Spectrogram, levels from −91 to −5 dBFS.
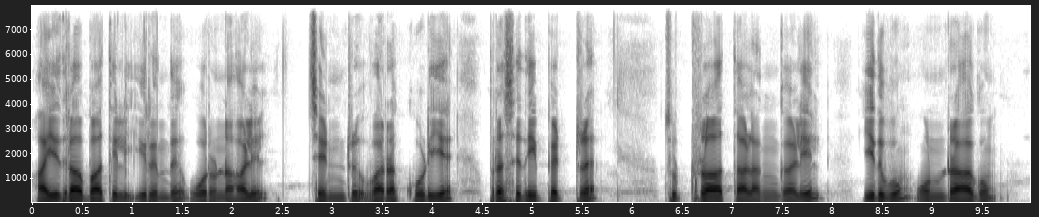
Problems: none marked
